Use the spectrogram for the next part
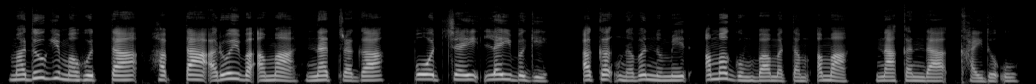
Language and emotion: Manipuri, neutral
